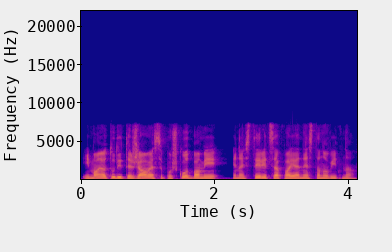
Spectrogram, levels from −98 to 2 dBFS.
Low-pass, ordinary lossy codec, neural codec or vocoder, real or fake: 7.2 kHz; AAC, 64 kbps; none; real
